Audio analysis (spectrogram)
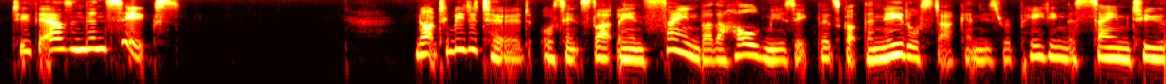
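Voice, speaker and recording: A woman's voice: mid-range voice, no echo. A middle-aged woman reading a humorous first-person column in a wry, theatrical storytelling manner.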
